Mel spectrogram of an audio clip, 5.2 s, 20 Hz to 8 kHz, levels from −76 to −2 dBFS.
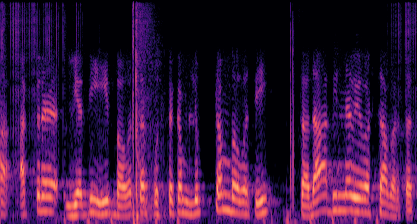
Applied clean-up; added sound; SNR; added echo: none; Tap + Crackle / Fireworks; 18 dB; none.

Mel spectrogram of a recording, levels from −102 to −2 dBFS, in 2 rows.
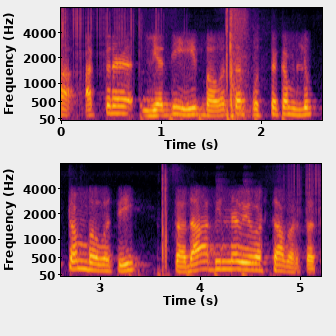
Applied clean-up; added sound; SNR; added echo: neural mask model RNNoise.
